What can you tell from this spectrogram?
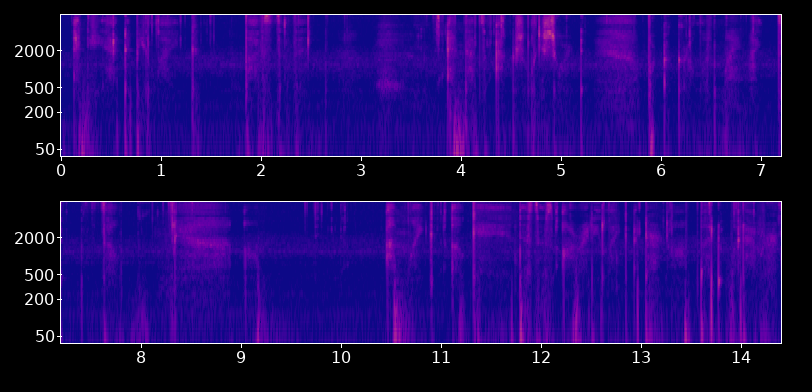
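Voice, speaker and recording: Whispering at a fairly slow pace with long, frequent pauses, a woman shows big swings in loudness over noticeable background noise. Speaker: ASMR content creator. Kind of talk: ASMR whispered storytelling. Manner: whispered, soft.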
